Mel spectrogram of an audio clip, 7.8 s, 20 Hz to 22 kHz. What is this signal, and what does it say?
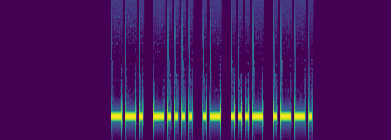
Morse code, heard as a keyed tone, about 17 wpm, 700 Hz. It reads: G6AVP
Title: DXCC-100 Call Signs - 5 Characters - Repeated 3x - 17wpm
